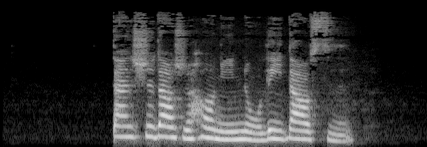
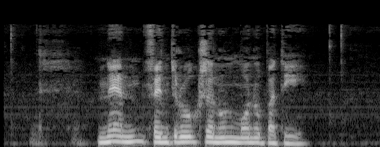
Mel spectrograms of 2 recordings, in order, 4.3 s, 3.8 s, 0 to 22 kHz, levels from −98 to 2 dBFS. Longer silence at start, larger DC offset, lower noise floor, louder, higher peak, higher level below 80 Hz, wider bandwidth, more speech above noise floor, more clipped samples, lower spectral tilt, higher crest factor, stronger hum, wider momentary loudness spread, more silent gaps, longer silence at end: first, 1.15 s vs 1 s; neither; first, -77 dBFS vs -56 dBFS; first, -16 LUFS vs -22 LUFS; first, -2 dBFS vs -6 dBFS; second, -68 dBFS vs -50 dBFS; first, 15.5 kHz vs 11.5 kHz; first, 61 dB vs 35 dB; neither; second, -5 dB/octave vs -6.5 dB/octave; about the same, 16 dB vs 16 dB; neither; about the same, 12 LU vs 10 LU; neither; about the same, 0.75 s vs 0.75 s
